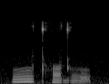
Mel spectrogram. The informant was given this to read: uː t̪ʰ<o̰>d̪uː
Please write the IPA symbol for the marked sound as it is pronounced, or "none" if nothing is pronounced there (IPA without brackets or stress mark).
o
